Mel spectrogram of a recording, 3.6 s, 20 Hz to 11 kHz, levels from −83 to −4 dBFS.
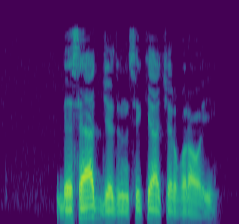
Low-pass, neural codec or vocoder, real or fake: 7.2 kHz; none; real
